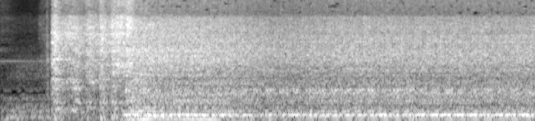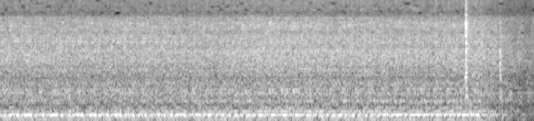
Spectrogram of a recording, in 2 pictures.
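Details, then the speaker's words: Engine with a hard-cranking issue suspected from fuel delivery or fuel pressure bleed-off, after a new sensor was installed and the fuel pump primed: it starts right up but runs coarse and rough. "god this engine sounds like crap okay so first time as you can see it started right up"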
